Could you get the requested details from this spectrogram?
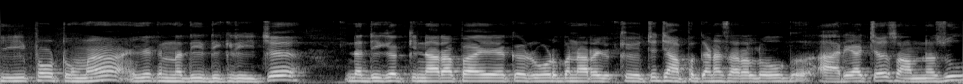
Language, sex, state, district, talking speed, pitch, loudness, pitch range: Rajasthani, male, Rajasthan, Nagaur, 170 wpm, 150 Hz, -15 LUFS, 145-160 Hz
